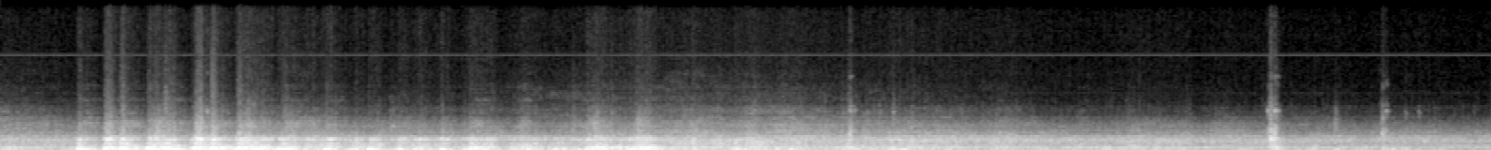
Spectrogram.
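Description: Tram wheels click over rail joints.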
